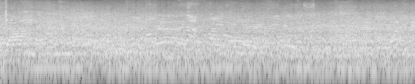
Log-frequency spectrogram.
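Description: Dirt-track modified race cars' engines running on the oval during the feature, a steady loud drone, with voices over it throughout.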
